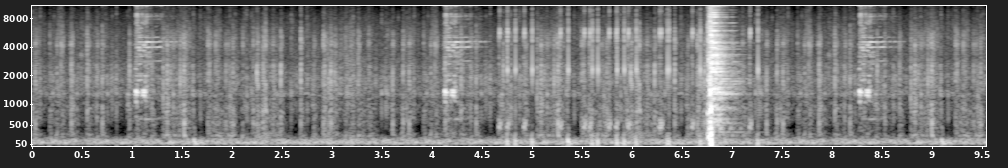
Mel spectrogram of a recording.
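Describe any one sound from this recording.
Soft game menu chimes ring as options are selected.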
